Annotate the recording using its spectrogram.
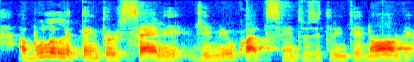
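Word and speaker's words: Laetentur Caeli: Outra referência que eu dou é a bula Letentur Celi. Tem gente que fala Celi, mas o correto é Celi, tá? Porque essa é a pronúncia tradicional em latim. A bula Letentur Celi, de 1439, é uma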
